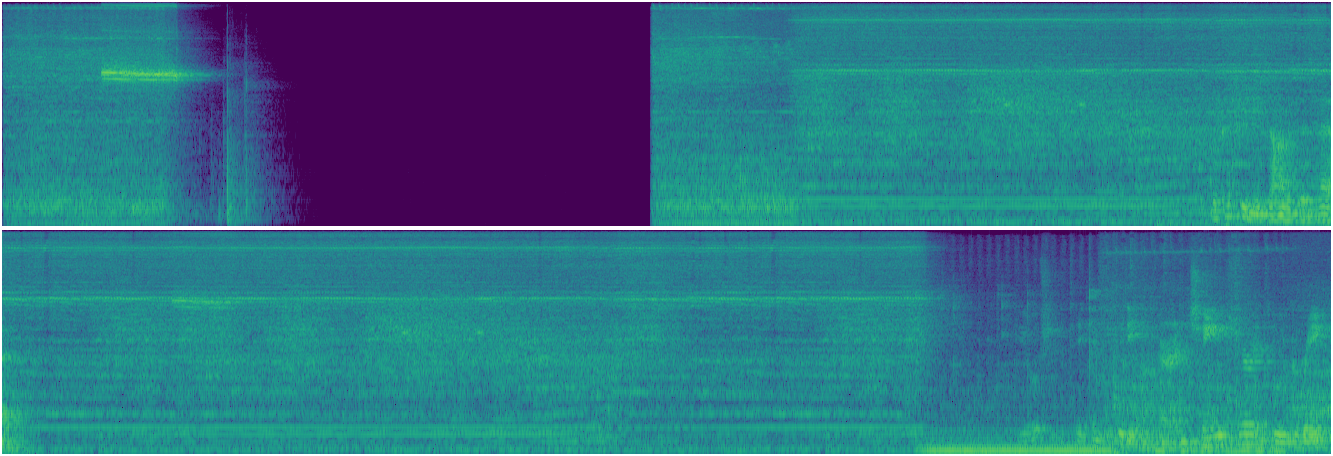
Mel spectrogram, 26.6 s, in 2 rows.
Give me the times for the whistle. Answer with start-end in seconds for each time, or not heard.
0.9-2.5, 14.9-15.4.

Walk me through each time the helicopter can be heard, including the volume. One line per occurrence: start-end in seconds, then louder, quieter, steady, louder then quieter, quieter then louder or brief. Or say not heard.
0.0-1.6 brief
6.5-26.5 steady.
